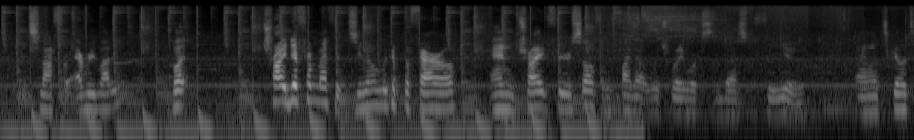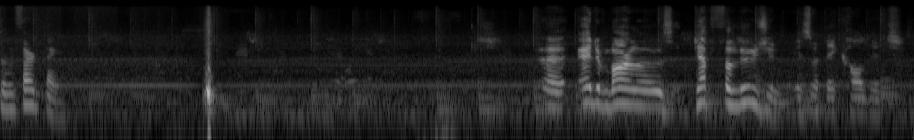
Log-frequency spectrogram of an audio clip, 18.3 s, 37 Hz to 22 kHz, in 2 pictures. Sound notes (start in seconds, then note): 11.2 air whooshing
